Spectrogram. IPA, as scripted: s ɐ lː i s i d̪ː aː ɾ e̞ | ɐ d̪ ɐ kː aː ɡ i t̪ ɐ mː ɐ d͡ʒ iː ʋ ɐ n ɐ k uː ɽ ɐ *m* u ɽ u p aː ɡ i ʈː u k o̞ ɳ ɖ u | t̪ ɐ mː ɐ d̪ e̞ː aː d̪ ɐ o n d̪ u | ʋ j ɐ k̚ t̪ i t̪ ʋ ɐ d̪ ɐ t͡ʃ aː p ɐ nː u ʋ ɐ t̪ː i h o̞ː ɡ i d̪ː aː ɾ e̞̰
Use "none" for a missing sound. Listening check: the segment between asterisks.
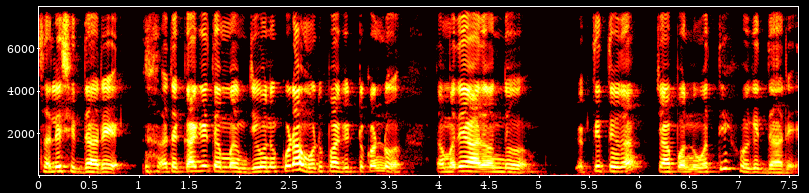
m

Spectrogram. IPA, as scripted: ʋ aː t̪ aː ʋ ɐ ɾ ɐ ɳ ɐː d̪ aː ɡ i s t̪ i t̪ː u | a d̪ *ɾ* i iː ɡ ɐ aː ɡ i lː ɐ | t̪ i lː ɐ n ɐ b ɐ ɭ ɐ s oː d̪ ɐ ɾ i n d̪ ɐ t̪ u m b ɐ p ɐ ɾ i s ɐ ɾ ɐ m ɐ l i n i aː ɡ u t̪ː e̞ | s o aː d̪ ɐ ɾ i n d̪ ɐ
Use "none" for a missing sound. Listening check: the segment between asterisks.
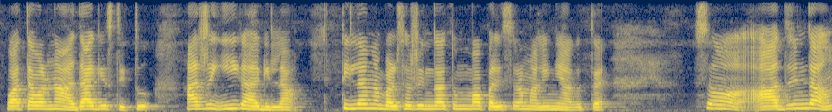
ɾ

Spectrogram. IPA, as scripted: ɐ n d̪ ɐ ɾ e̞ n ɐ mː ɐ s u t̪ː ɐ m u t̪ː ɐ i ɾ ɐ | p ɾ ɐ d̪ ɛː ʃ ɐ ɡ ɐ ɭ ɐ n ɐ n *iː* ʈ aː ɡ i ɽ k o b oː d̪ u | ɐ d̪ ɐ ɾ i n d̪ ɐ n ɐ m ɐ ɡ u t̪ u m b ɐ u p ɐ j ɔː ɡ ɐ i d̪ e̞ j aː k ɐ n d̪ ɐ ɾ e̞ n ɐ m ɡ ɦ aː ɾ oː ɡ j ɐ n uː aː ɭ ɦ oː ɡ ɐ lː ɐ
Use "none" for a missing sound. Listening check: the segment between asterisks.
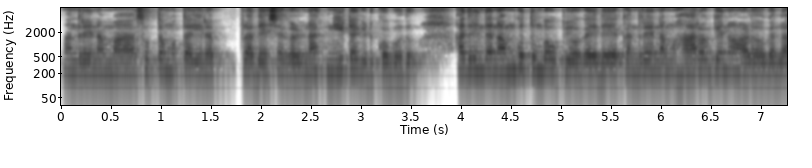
iː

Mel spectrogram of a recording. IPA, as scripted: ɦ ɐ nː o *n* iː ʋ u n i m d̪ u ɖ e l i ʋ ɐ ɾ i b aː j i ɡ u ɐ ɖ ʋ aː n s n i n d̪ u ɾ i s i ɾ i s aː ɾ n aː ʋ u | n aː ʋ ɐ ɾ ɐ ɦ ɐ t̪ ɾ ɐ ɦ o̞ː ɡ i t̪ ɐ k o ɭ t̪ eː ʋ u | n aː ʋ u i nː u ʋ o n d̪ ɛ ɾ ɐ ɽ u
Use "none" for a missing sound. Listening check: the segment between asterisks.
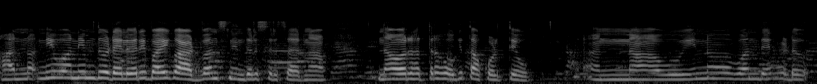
n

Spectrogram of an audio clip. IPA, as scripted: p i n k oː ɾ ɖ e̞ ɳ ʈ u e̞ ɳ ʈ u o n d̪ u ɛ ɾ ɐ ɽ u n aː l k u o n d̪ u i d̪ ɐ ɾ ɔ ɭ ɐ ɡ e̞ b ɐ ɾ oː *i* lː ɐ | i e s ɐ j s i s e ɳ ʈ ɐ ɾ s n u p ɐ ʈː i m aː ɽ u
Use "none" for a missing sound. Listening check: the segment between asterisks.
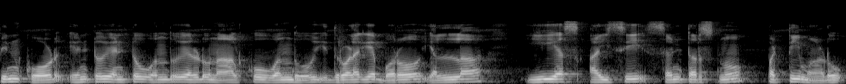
ɛ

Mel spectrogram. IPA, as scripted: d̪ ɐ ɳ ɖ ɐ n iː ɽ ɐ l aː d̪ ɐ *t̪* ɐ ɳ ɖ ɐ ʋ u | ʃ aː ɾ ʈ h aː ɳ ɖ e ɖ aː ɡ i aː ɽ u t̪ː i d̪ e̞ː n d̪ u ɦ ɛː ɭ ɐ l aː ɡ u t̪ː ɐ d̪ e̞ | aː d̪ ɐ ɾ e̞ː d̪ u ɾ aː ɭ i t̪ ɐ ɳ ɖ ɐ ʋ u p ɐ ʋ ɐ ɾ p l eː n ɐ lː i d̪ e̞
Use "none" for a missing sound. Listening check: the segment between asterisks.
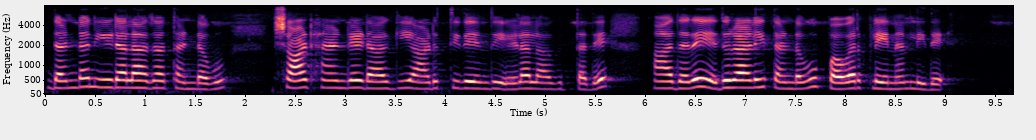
t̪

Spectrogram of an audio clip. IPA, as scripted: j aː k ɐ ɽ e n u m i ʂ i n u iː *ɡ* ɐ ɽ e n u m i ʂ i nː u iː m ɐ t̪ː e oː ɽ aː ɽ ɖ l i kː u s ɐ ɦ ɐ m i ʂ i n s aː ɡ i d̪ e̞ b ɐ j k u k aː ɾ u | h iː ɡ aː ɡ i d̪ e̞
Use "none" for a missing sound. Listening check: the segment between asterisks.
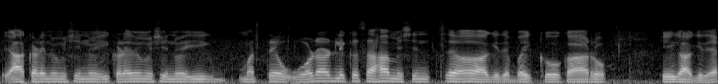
k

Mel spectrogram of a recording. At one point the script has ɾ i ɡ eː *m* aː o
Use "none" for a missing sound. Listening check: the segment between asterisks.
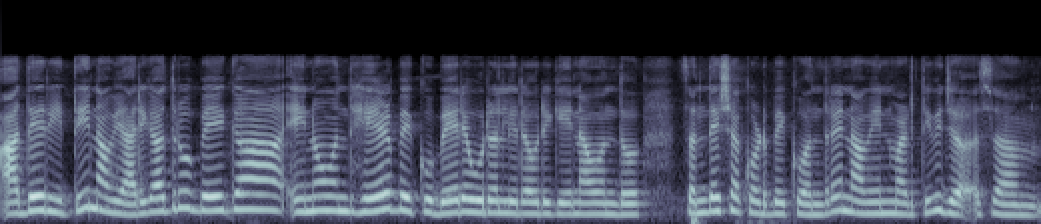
n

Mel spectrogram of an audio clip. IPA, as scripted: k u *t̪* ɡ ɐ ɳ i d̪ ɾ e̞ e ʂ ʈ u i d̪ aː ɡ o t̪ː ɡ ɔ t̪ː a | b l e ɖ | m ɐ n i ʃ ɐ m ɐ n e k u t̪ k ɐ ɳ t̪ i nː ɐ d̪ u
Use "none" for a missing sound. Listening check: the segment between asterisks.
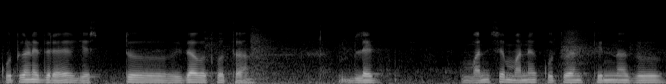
t̪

